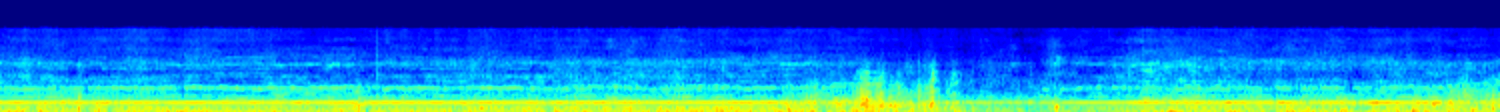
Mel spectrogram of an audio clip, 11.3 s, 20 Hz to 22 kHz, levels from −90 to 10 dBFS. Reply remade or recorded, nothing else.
remade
